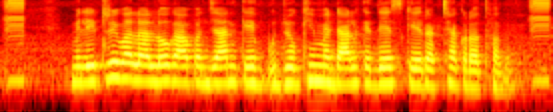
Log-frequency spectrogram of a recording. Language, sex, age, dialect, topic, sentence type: Bhojpuri, female, 31-35, Northern, banking, statement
